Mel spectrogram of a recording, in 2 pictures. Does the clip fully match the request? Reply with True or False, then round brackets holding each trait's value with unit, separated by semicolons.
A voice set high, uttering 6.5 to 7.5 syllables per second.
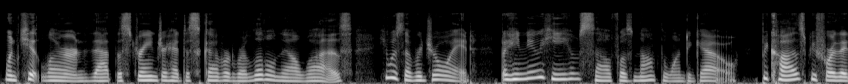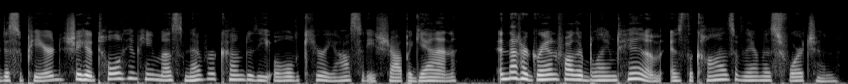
False (195 Hz; 5.5 syllables/s)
